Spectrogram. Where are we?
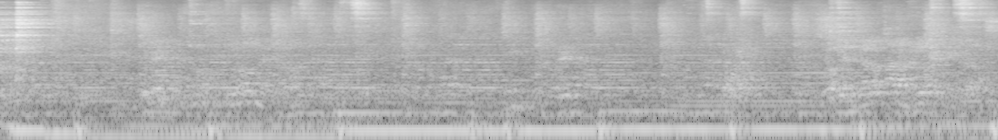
in a cafe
